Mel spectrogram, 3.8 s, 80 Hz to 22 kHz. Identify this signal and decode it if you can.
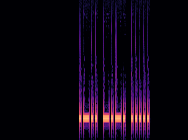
Morse code, heard as a keyed tone, about 28 wpm, 700 Hz. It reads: LC5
